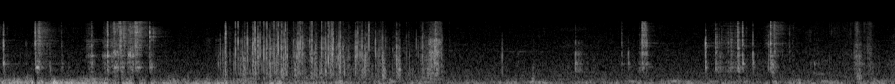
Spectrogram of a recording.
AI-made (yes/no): no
